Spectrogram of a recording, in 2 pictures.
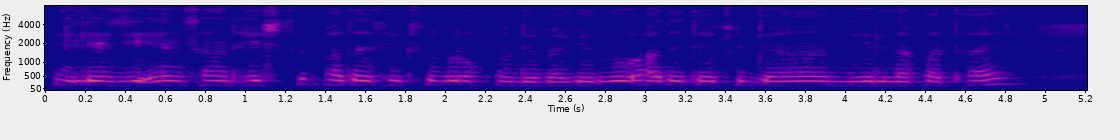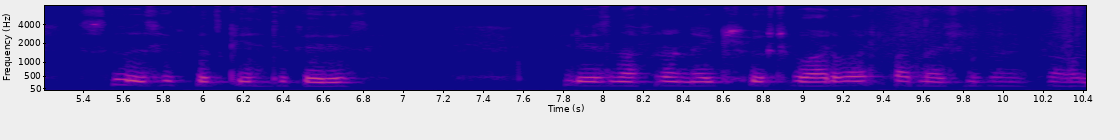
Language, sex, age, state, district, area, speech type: Kashmiri, male, 30-45, Jammu and Kashmir, Bandipora, rural, spontaneous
